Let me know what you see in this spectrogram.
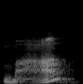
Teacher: second tone is the Scooby-Doo tone low to high Rising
